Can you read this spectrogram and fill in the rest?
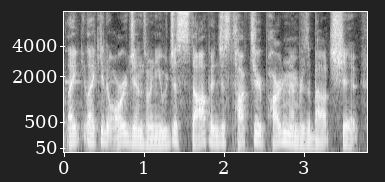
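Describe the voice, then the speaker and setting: A man's voice: mid-range voice, fast, a bit bright, faint music behind. A man giving a frustrated, casual spoken game review, swearing often as he rants. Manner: frustrated ranting, frequent swearing.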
